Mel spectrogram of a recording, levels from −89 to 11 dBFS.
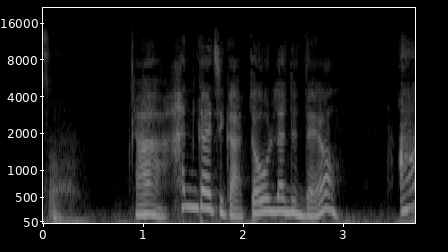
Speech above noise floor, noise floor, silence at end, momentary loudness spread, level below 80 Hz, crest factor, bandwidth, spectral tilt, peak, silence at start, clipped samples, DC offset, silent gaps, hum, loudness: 23 dB; -60 dBFS; 0 s; 13 LU; -58 dBFS; 18 dB; 13.5 kHz; -6 dB/octave; -22 dBFS; 0 s; under 0.1%; under 0.1%; none; none; -39 LUFS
